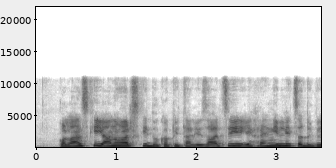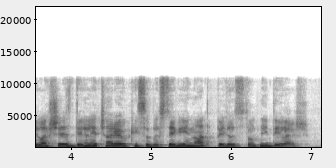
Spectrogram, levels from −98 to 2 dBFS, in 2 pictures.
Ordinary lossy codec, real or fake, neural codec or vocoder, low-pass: none; fake; codec, 24 kHz, 3 kbps, HILCodec; 10.8 kHz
